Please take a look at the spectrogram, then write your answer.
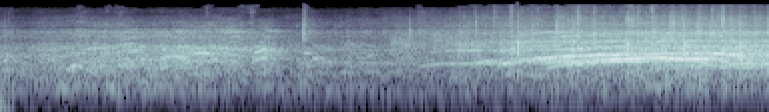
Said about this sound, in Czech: No, velmi se nám to líbilo, protože měli to velmi pěkně odkoukané i odposlouchané, takže potlesk také tomu nasvědčoval.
